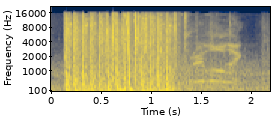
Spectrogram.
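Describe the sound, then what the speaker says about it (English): Rapid automatic gunfire rattles in Call of Duty Modern Warfare 3 on the Rust map, a loud dense burst of shots for about a second, then fading echoes and metallic tones. "I'm getting shot from so many directions."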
